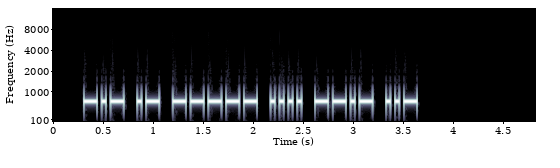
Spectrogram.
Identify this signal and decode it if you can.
Morse code, heard as a keyed tone, about 29 wpm, 700 Hz. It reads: KA0HQU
